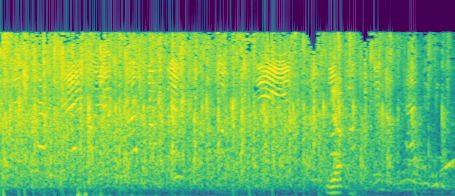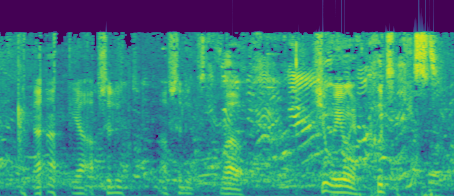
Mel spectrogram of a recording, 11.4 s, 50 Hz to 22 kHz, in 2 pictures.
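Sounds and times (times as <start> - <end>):
audience applause: 0.0 - 6.2
laughter: 0.0 - 8.5
voices in the audience crowd: 0.0 - 11.3
speech: 4.1 - 4.4, 6.2 - 11.3.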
